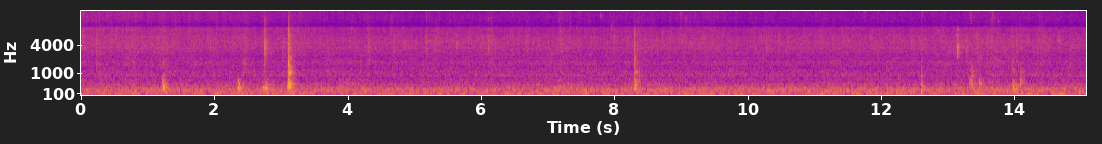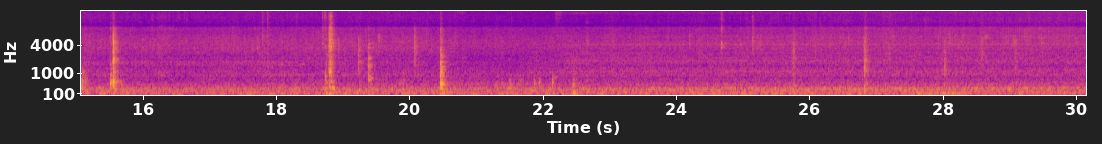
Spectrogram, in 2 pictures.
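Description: Shrimp, green chilies, garlic and ginger sizzling steadily in a hot nonstick frying pan, with scattered sharp knocks of a wooden spatula against the pan as the food is stirred; the loudest knock comes about halfway through.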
